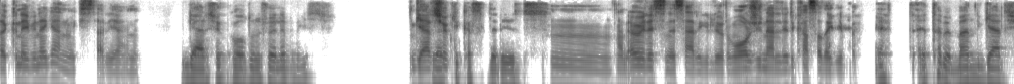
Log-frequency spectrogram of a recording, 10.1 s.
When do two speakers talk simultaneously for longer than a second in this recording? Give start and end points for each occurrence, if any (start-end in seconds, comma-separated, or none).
none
